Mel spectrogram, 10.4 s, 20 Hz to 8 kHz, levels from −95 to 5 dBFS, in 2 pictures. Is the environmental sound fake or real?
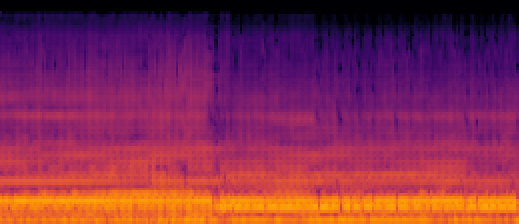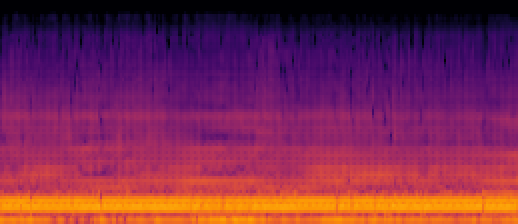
fake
